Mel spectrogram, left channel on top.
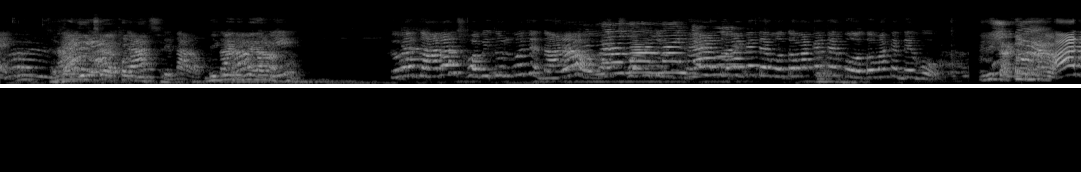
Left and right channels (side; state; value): right; silent; digital silence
